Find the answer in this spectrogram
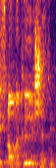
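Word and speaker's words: Flammekueche: Bien sûr, vous connaissez aussi les Flammencourt, dit tarte flambée, prononcée Flammekuche, à déguster entre amis.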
